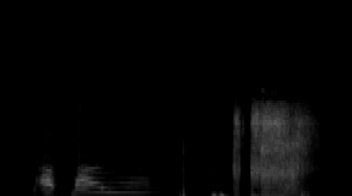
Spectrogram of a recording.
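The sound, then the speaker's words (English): A person voices a couple of loud, drawn-out imitation meows with wavering pitch, followed by a brief burst of breathy, noisy vocal sound. “no, that's what they sound like when they when they yell. Did you meow?”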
